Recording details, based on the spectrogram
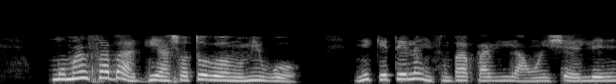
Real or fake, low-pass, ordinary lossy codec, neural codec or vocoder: real; 7.2 kHz; AAC, 16 kbps; none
